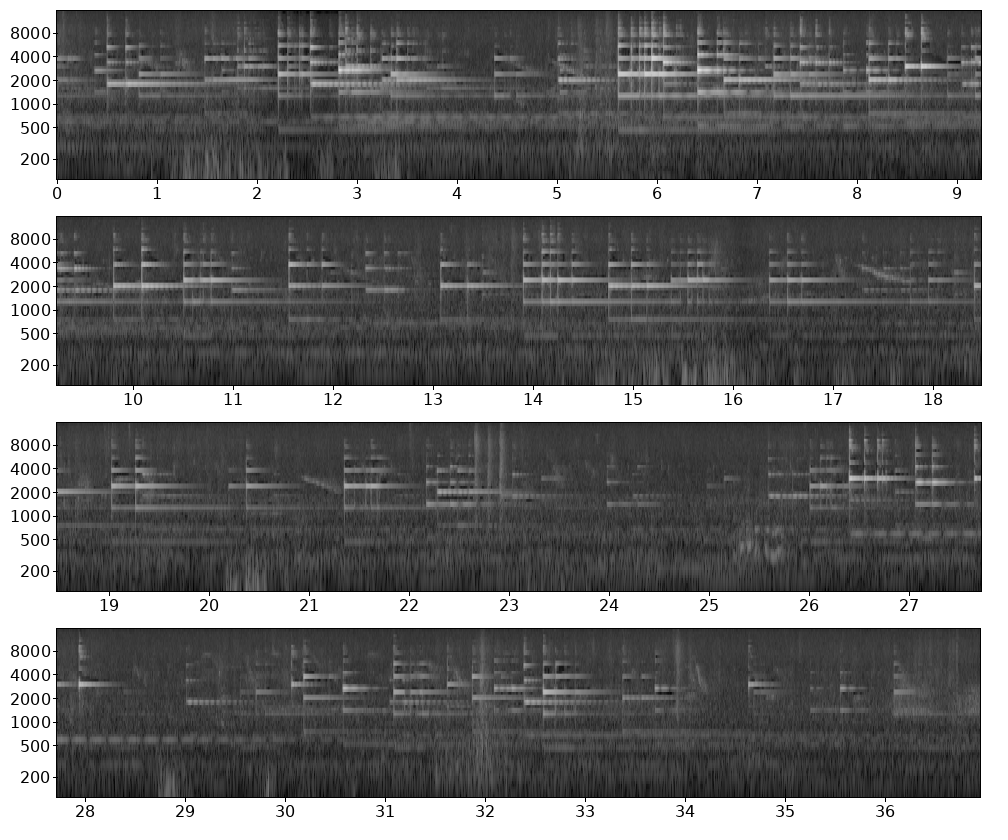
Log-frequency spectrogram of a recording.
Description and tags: Garden chimes
Early March in South Yorkshire, close to the Moors of the Pennines. You may hear some of the wind noise as well as some of the garden birds in the background.
breeze, chimes, field-recording, rural-garden, sparrows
